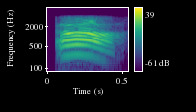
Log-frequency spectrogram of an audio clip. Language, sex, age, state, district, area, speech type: Bodo, female, 60+, Assam, Baksa, rural, conversation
